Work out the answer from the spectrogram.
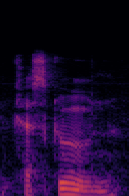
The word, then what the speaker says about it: Cascoon: over okay so dammit i just noticed that the emphasis was in the wrong place so that's supposed to be cascoon but i can easily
